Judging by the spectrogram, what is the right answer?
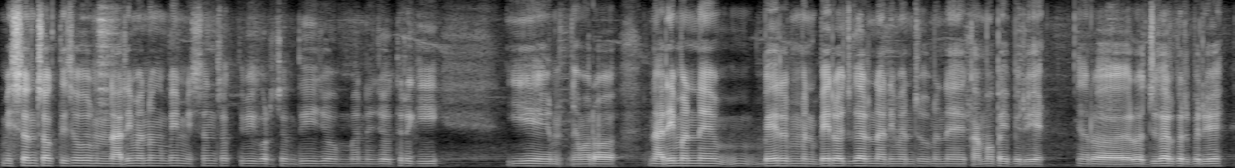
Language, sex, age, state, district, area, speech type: Odia, male, 45-60, Odisha, Rayagada, rural, spontaneous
